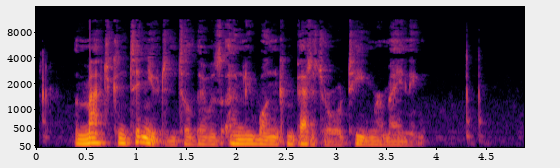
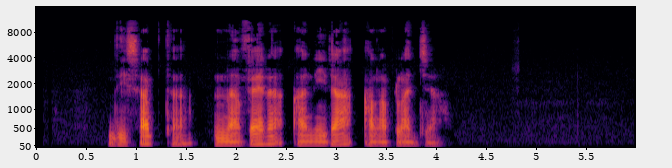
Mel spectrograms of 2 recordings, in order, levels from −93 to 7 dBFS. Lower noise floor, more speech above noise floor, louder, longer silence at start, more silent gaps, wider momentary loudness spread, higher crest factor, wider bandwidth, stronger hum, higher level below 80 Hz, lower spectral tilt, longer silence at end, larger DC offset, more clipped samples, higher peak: second, -51 dBFS vs -73 dBFS; second, 31 dB vs 44 dB; first, -21 LUFS vs -29 LUFS; second, 0.4 s vs 0.75 s; neither; first, 15 LU vs 12 LU; second, 20 dB vs 28 dB; about the same, 11.5 kHz vs 11.5 kHz; neither; first, -40 dBFS vs -50 dBFS; first, -7 dB/octave vs -4.5 dB/octave; second, 0.55 s vs 1.95 s; neither; neither; first, 0 dBFS vs -4 dBFS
